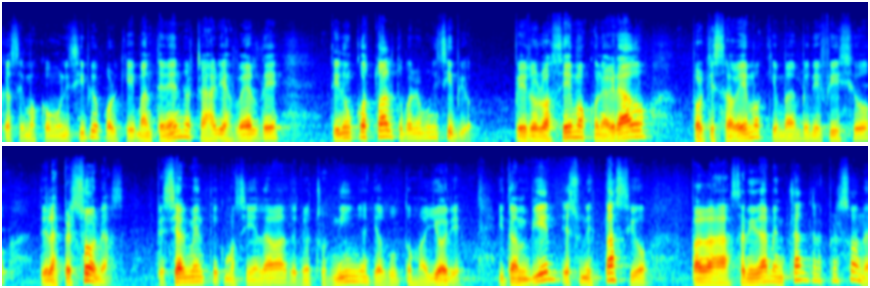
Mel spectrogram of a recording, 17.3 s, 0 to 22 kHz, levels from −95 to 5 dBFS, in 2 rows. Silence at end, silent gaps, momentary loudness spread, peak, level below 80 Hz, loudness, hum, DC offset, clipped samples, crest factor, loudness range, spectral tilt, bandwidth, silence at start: 0 s; none; 14 LU; -2 dBFS; -58 dBFS; -22 LUFS; none; under 0.1%; under 0.1%; 20 dB; 4 LU; -6.5 dB/octave; 12.5 kHz; 0.05 s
